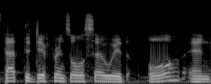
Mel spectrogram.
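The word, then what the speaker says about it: を: I should always just say or, not or. Exactly. Right. You can drop the W sound. It's pronounced simply as O.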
